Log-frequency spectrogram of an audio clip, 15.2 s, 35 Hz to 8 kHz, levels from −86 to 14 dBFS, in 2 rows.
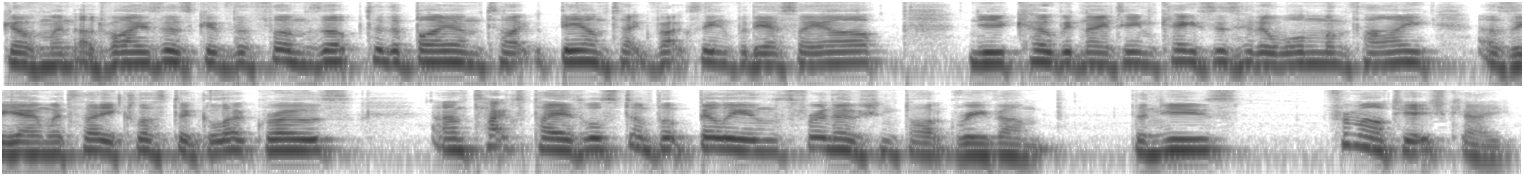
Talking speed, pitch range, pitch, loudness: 175 wpm, 145-170 Hz, 155 Hz, -23 LUFS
